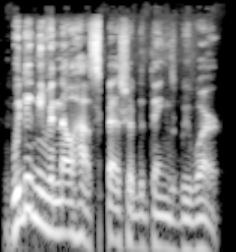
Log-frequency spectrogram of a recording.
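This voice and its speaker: A man's voice: on the low side, sing-song, fast talker, breathy edge, no room sound, clean studio sound. A man in his forties co-hosting a casual podcast, easygoing and full of fillers. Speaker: podcast co-host, rapper. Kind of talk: casual chat.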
